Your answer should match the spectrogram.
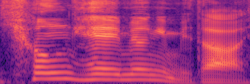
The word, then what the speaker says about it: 싱하이밍: 예상하기 좀 힘들고 지금 싱하이밍 그 대사를 보면 저도 좀 아는데 그 한자가 우리나라 발음으로는 형 해명입니다 형 해명인데 형 해명대사는 좀 독특한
